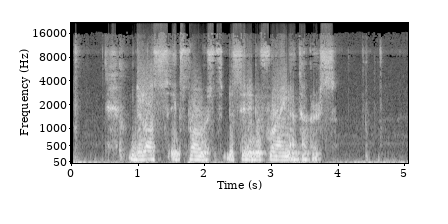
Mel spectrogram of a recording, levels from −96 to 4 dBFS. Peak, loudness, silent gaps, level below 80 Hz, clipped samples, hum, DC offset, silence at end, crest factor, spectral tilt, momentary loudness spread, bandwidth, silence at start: 0 dBFS; -5 LUFS; none; -26 dBFS; 4%; none; under 0.1%; 0 s; 6 dB; -3.5 dB/octave; 17 LU; over 20 kHz; 0.05 s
